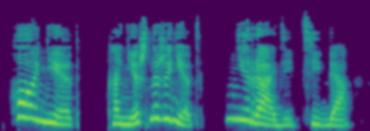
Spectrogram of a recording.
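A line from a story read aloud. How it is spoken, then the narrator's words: Ringing laughter, aristocratic woman. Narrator (Russian): звонко рассмеялась аристократка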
